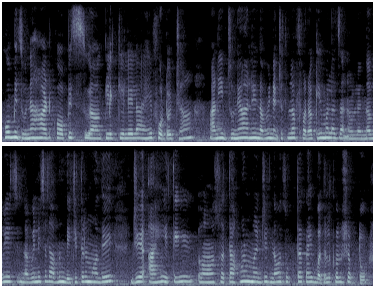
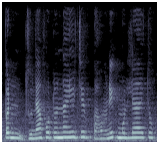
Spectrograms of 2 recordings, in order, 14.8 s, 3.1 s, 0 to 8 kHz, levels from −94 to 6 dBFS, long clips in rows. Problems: none marked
